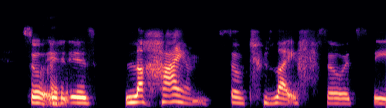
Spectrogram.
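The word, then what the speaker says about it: לחיים: Shani, I'm going to say it, but you have to correct me if I get the pronunciation. So okay. It is l'chaim, so to life.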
